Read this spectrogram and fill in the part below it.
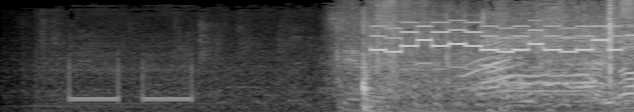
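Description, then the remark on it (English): Two short electronic ring beeps sound, then a mobile phone's melodic ringtone plays loudly amid the chatter and bustle of a crowded party reception. “At the reception, his son's phone begins to ring.”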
